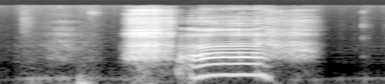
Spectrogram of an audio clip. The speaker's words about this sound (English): yawned in the mic, you piece of shit.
